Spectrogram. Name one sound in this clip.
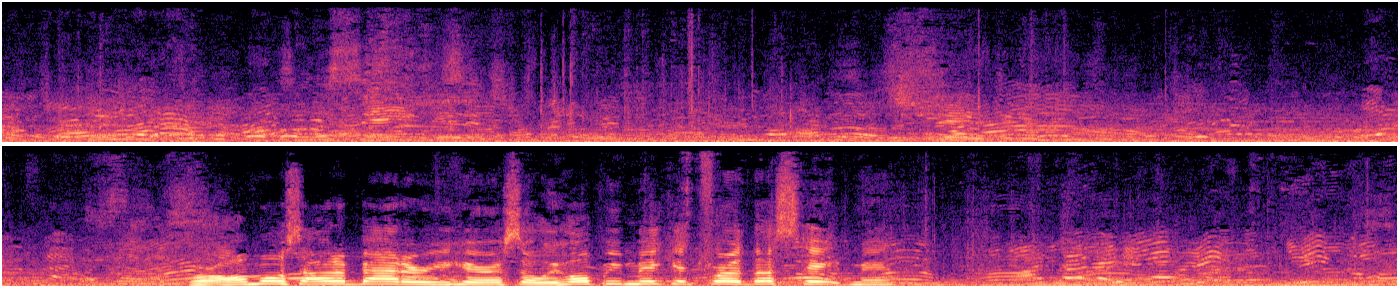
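A crowd of children and adults chatters and calls out outdoors.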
